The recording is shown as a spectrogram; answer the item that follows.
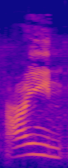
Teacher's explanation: یہاں پر جو عین ہے وہ حلق کے درمیانی حصے سے ادا ہو رہا ہے، ٹھیک ہے۔ عین، اس طرح سے اس کو ادا کرنا ہے۔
